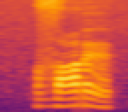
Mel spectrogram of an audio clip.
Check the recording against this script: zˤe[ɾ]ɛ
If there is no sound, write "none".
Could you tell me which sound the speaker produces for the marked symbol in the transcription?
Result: ɾ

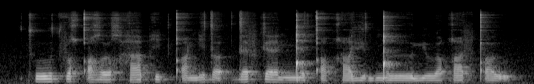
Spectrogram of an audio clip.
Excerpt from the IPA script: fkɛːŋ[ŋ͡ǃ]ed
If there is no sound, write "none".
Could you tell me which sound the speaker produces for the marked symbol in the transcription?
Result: ŋ͡ǃ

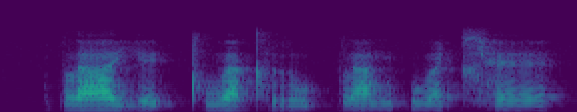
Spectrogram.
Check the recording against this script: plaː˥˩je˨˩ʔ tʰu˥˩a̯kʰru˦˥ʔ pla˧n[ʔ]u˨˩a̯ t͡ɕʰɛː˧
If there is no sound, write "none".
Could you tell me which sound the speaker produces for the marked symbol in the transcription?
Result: ʔ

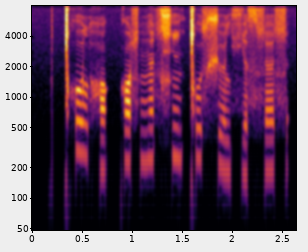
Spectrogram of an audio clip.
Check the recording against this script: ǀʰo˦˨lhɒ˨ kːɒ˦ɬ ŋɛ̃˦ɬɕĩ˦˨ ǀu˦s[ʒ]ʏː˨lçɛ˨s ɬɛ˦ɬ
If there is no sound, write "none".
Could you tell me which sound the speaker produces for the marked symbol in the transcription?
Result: ʃ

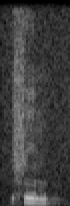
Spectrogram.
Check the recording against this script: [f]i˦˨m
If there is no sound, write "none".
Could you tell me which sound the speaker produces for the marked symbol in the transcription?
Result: f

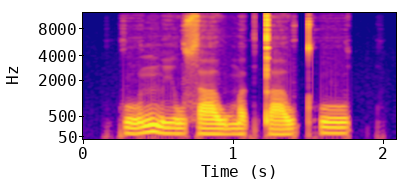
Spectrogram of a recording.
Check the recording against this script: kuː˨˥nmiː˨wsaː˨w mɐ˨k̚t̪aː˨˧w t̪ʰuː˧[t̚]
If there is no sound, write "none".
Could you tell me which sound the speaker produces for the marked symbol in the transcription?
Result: t̚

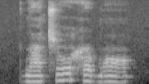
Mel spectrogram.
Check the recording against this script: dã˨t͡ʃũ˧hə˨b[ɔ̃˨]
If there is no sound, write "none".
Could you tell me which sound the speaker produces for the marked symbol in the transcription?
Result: ɔ̃˨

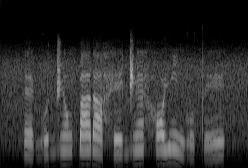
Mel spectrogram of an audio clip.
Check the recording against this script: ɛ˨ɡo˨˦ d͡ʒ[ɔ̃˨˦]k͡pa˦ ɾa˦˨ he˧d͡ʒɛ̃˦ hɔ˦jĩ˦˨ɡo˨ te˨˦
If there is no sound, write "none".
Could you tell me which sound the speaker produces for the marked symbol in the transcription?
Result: ɔ̃˦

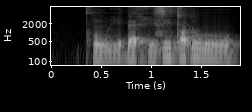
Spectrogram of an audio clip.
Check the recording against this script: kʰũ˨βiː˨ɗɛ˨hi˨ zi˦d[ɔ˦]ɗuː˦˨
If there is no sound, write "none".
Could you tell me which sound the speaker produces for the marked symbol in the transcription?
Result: ɔ˦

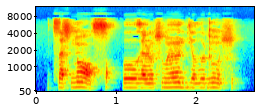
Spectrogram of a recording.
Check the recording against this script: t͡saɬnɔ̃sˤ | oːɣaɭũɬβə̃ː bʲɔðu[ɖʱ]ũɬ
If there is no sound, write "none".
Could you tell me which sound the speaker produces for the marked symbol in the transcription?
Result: ɖ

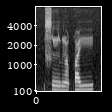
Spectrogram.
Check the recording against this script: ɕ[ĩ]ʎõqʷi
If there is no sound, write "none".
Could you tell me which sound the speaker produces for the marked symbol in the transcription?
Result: ĩ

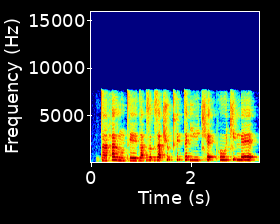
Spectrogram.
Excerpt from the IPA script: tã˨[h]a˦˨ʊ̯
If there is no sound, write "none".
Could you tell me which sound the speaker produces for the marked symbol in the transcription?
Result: h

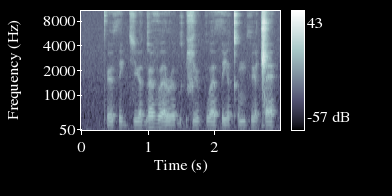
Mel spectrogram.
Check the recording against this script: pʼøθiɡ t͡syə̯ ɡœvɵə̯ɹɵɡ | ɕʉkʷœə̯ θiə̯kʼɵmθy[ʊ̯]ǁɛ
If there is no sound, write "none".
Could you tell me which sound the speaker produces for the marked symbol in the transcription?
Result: ə̯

